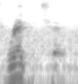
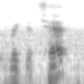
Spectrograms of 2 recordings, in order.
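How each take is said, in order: First: It ends with an 'ay' sound. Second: It ends with an 'et' sound. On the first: "and in English is" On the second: "accent in Spanish is"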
